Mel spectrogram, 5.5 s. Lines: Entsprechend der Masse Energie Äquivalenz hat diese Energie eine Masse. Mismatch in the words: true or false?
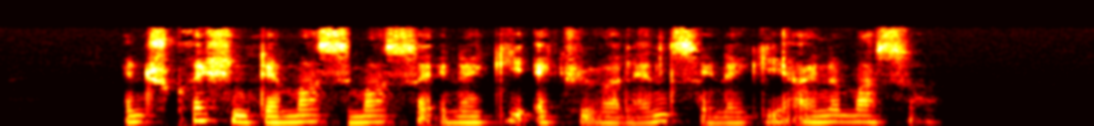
true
